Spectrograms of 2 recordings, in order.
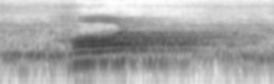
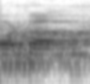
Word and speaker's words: hot: Now this can often be said wrong. कुछ लोग इसको wrong pronounce भी करते हैं hot. So sometimes people pronounce these words wrongly. जैसे कि hot को कहते हैं होटा, वो लिखा हुआ है उसने होटा। dog को कहते हैं डॉगा, होटा डॉगा। This is wrong क्योंकि इसके अंदर देखें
